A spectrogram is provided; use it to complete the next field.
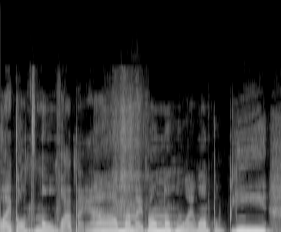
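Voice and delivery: blended American Southern and Russian accent.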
